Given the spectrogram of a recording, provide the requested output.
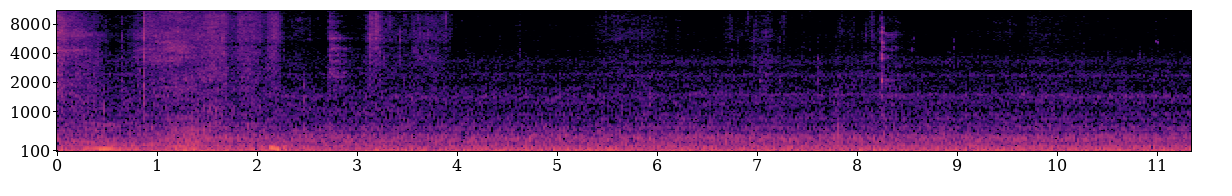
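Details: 1996 Chevrolet Lumina V6 with code P0301, after parts were poorly replaced elsewhere: warm idle with deep, slightly uneven rumble; cylinder 1 misfire, suspected spark plug, plug wire or coil, or a damaged plug thread leaking vacuum.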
